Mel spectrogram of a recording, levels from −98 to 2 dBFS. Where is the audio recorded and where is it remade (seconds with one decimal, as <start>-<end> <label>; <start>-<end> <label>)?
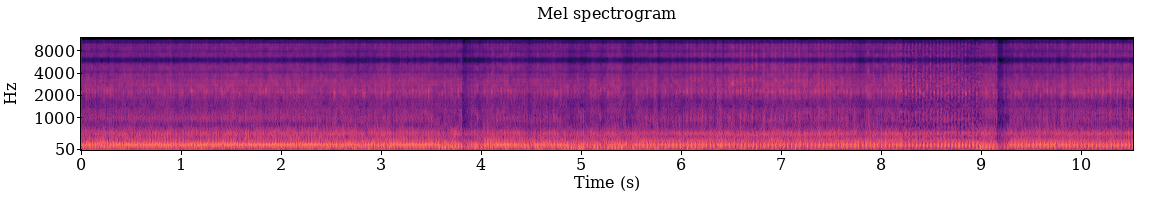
0.0-8.2 remade; 8.2-9.0 recorded; 9.0-10.5 remade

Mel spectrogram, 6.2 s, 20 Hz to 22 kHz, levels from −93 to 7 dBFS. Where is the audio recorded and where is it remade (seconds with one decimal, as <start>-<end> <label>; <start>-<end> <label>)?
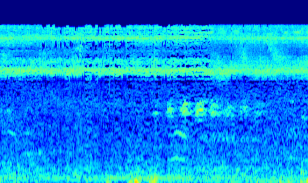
0.0-0.8 recorded; 0.8-3.9 remade; 3.9-4.6 recorded; 4.6-5.5 remade; 5.5-6.2 recorded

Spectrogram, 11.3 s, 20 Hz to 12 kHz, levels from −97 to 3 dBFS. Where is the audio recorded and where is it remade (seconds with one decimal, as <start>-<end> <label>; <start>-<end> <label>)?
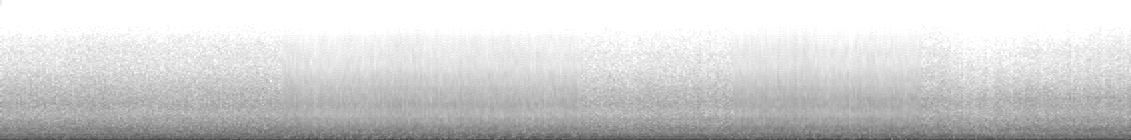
0.0-2.8 recorded; 2.8-5.8 remade; 5.8-7.3 recorded; 7.3-9.2 remade; 9.2-11.3 recorded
